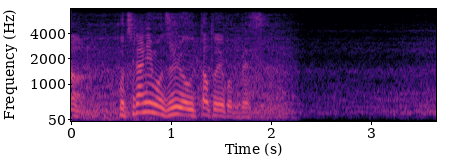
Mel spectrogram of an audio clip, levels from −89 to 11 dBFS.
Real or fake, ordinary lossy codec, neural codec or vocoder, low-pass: fake; none; codec, 16 kHz, 8 kbps, FreqCodec, larger model; 7.2 kHz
